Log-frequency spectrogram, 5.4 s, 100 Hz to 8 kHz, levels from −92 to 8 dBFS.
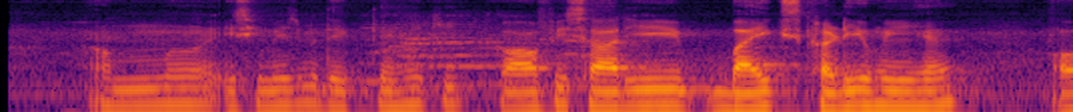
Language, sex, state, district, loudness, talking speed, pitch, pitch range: Hindi, male, Uttar Pradesh, Gorakhpur, -26 LUFS, 155 wpm, 120 Hz, 115-125 Hz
